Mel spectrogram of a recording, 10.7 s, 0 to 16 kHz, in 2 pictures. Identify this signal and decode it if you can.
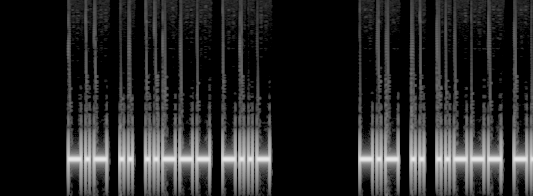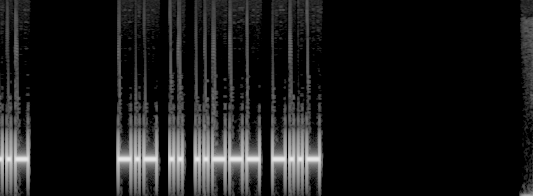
Morse code, heard as a keyed tone, about 28 wpm, 700 Hz. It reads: KI2X KI2X KI2X
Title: USA Call Signs - 4 Characters - Repeated 3x - 28wpm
